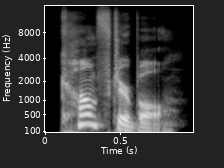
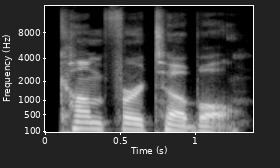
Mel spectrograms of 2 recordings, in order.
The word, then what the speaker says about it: comfortable: And comfortable. A lot of learners say comfortable with four syllables, but we actually say comfortable with three.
